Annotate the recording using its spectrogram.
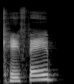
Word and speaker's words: kayfabe: It's a kayfabe. Kayfabe? Kayfabe, I think is the way it's pronounced.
